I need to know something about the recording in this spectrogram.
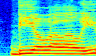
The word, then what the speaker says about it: Bolle: They've got, first one, I don't know if I'm pronouncing it correctly, Bull. B-O-L-L-E, Bolle.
